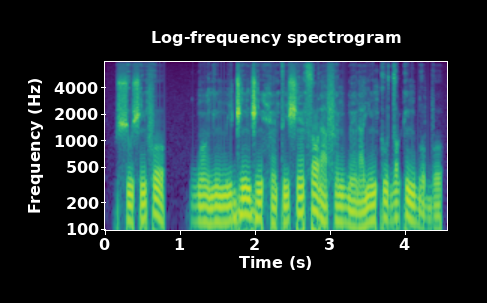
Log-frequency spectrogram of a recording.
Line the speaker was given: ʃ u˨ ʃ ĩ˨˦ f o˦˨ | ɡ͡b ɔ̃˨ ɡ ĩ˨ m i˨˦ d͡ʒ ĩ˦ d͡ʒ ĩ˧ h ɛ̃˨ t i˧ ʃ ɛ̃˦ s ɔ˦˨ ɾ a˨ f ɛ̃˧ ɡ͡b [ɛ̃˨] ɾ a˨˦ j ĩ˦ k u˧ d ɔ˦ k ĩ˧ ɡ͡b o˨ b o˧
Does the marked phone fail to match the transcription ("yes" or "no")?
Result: no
